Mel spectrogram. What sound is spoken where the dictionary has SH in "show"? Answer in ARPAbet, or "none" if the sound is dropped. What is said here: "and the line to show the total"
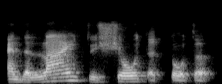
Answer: SH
